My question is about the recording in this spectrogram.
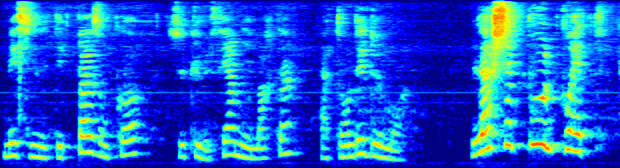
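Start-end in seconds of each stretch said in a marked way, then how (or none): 4.7-6.1 loud, high angry yell. A narrator's reading. Farmer yelling at the dog to drop the hen, loud. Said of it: "hurla-t-il".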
